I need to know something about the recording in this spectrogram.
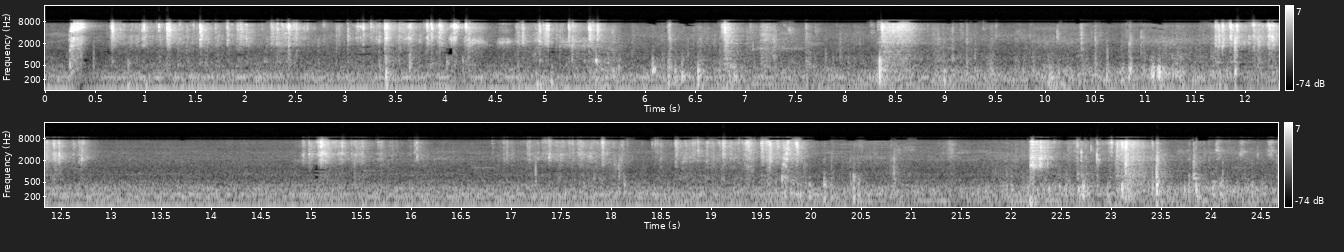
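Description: Ferrets scrambling through and over a flexible corrugated plastic tube, their claws rattling on the ridges in bursts of rapid clicks, each from under a second to a few seconds long, coming again and again.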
